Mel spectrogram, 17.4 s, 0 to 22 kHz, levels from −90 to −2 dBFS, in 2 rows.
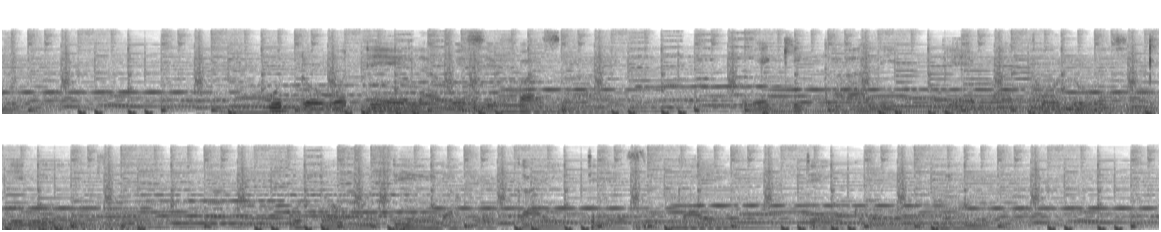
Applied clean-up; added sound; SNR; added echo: none; Organ; -4 dB; none.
